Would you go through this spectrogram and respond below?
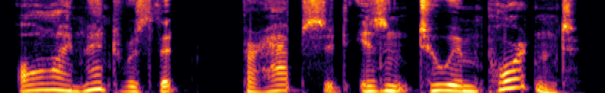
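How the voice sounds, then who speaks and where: Young boy voiced by a male narrator: mild, earnest, well-mannered, lifted pitch, storybook style, dry recording. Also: wildly swooping pitch, moderate pace, a little mellow, no room sound. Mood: hesitant. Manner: polite, earnest.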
